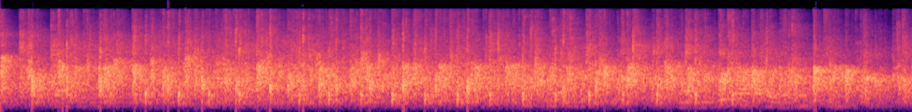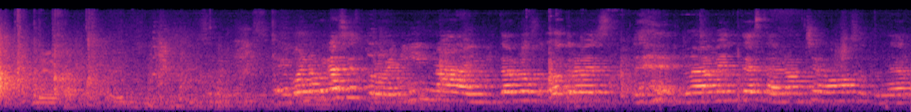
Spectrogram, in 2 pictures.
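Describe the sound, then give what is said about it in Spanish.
Applause closes a master class: loud, dense clapping holds for about seven seconds and then fades away. A person starts speaking shortly afterward. “Un aplauso.”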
